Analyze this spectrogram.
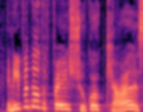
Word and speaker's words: Shugo Chara: The narrator starts this one off with a minor mistake, mispronouncing the name of the show as Shugo Chara. This title is pronounced Shugo Chara.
